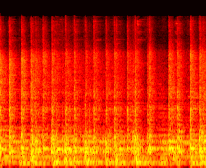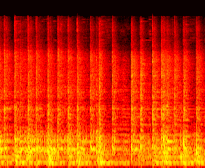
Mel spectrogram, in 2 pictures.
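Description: Procession drumming: steel-shelled dhol drums beaten with sticks in a fast, steady rhythm, with small hand cymbals.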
